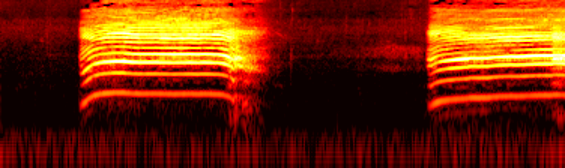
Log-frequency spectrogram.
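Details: Duiker being killed by a cheetah at Phinda Private Game Reserve, rainy afternoon, crying for help: two long, steady, nasal bleats, each lasting about a second, separated by a brief pause.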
